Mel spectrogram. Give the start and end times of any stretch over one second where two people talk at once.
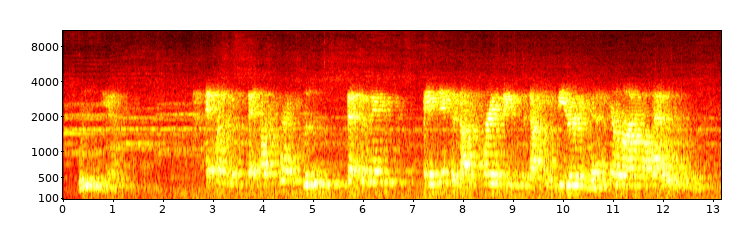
none

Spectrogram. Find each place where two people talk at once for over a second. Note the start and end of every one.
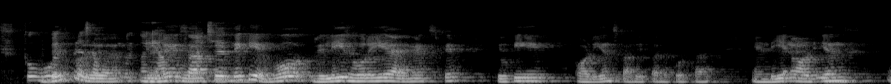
0.5-2.6

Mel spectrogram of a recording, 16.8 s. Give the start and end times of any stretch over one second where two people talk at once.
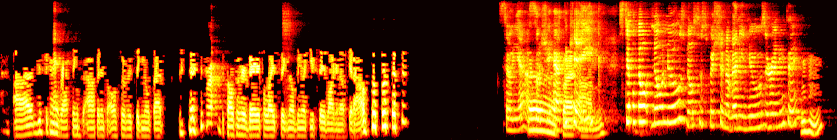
10.6-11.9

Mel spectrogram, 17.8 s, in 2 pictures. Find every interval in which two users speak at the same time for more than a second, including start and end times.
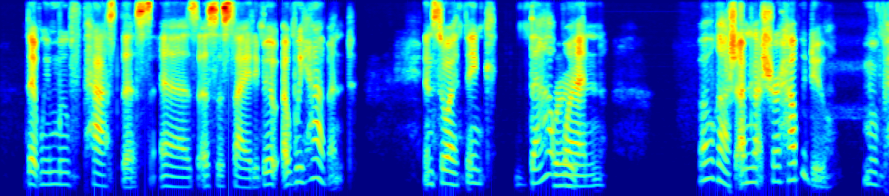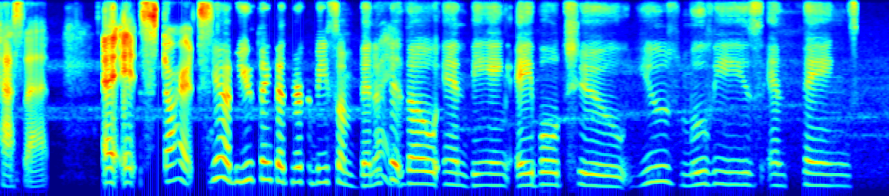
none

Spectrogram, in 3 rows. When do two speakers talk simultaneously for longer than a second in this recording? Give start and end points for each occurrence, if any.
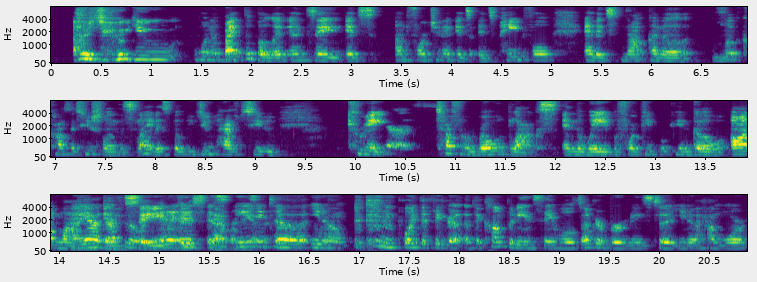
14.1-16.1

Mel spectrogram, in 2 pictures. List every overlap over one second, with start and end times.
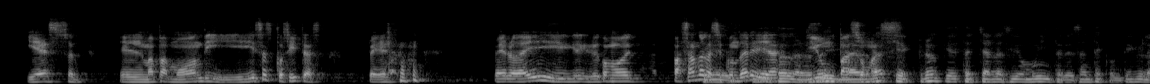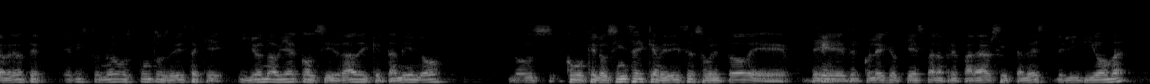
7.0-9.0

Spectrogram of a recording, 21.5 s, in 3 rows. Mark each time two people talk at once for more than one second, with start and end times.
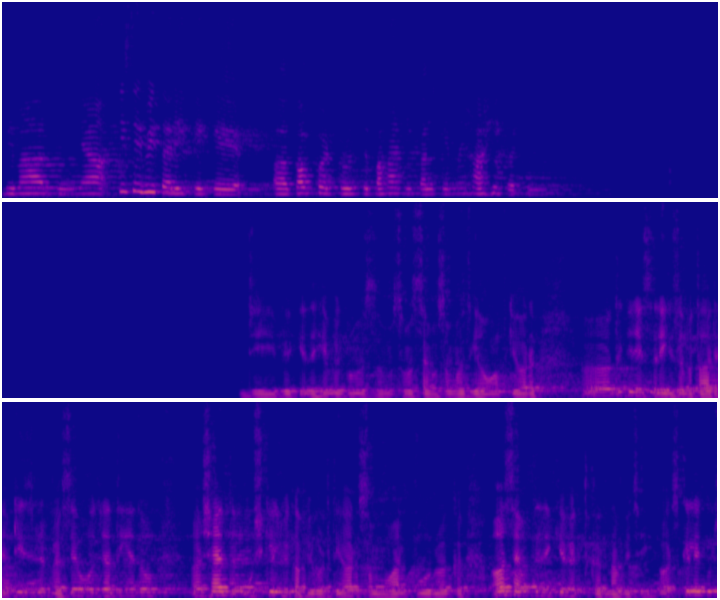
none

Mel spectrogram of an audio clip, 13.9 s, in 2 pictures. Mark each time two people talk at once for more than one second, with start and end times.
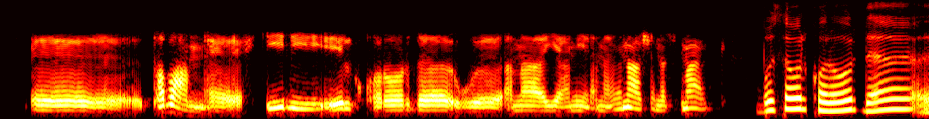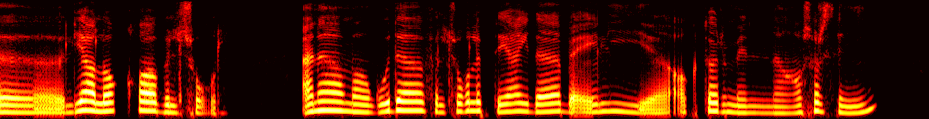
none

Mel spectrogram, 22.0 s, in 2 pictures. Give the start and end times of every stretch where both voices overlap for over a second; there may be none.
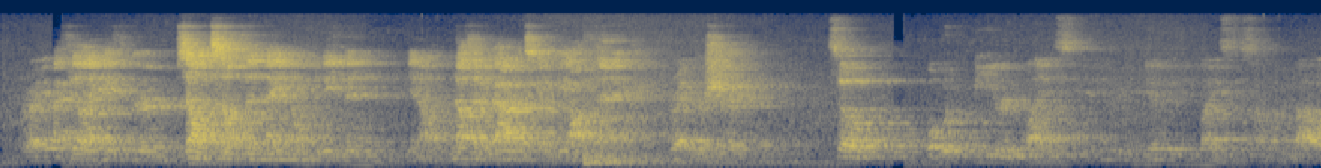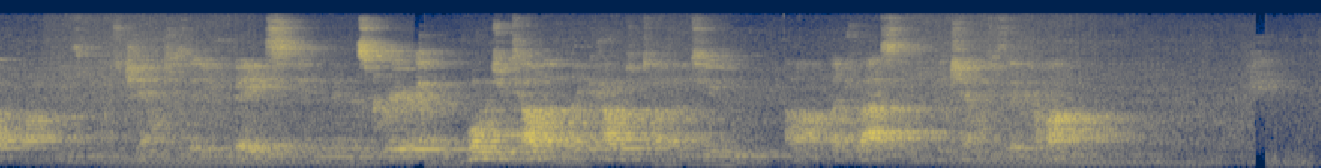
none

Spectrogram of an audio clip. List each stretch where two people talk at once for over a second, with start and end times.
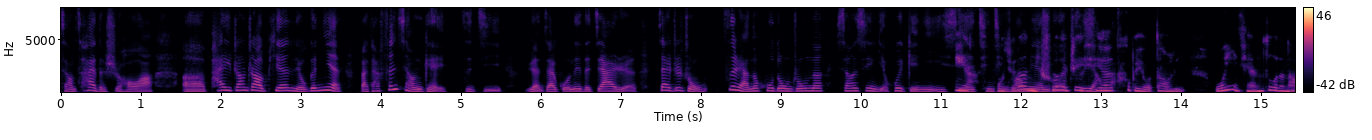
11.7-13.2

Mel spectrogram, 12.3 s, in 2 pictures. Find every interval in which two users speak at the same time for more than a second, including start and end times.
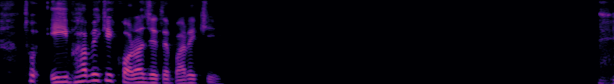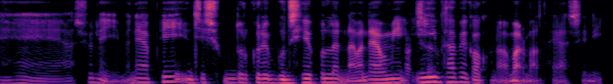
none

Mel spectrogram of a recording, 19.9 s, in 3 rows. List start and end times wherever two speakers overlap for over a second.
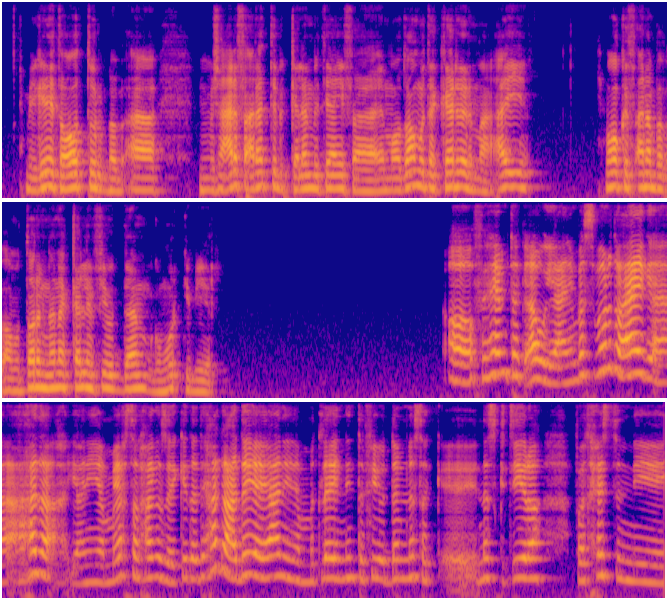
none

